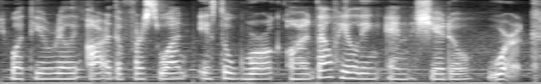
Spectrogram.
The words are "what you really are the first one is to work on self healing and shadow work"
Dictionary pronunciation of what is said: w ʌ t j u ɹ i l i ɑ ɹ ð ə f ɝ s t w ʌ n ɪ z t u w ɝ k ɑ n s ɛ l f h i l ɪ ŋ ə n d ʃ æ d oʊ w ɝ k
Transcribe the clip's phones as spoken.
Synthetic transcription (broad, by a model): w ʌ t j u ɹ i l i ɑ ɹ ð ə f ɝ s t w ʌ n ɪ s t u w ɝ k ɑ n s ɛ l f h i l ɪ ŋ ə n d ʃ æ d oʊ w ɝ k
